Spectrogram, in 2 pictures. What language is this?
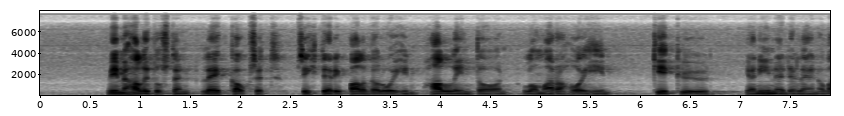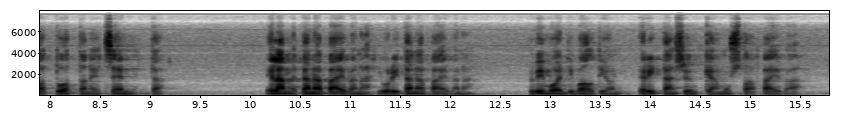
Finnish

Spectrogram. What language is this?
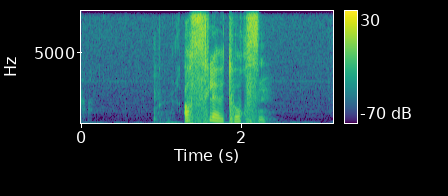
Norwegian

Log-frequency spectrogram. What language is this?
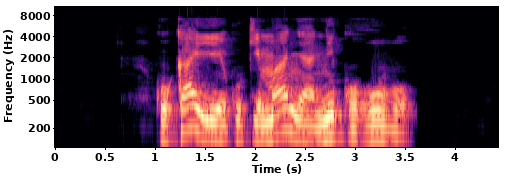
Taita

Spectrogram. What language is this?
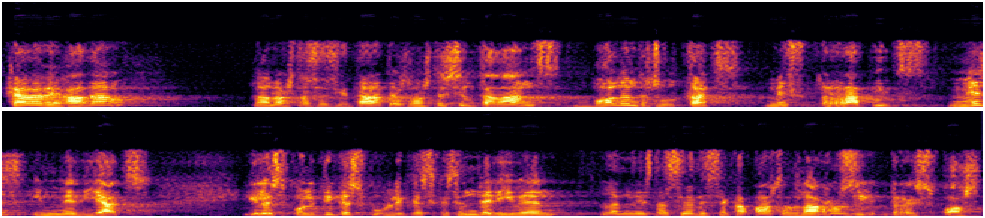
Catalan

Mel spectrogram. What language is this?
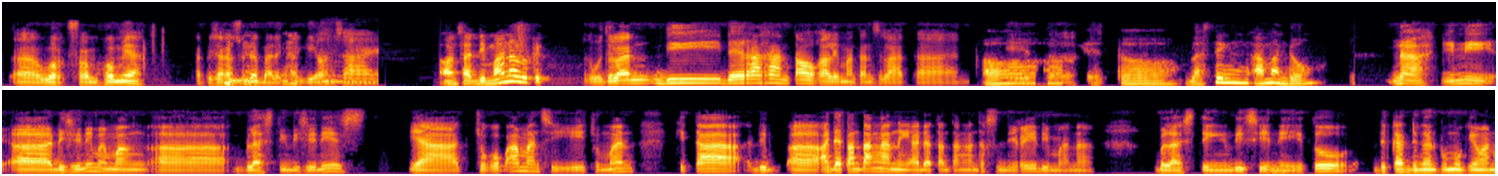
Indonesian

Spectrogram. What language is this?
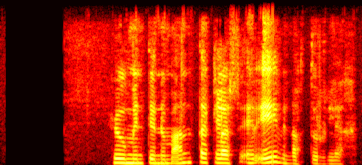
Icelandic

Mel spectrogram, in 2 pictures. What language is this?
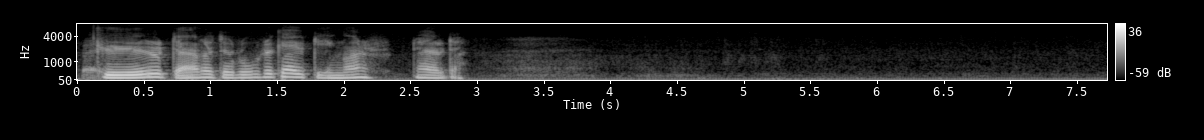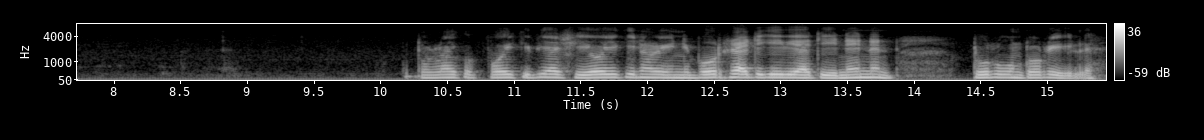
Finnish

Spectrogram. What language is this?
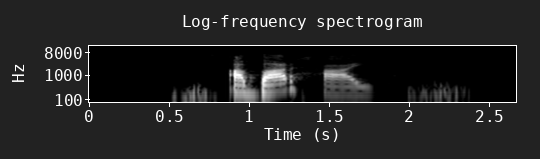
Abkhazian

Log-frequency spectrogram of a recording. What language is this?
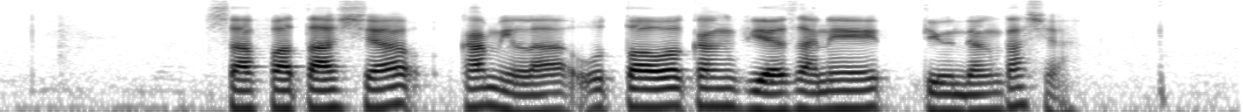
Javanese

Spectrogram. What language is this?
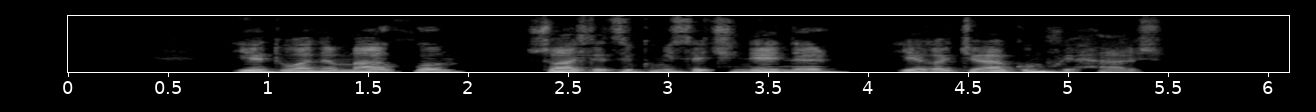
Kabardian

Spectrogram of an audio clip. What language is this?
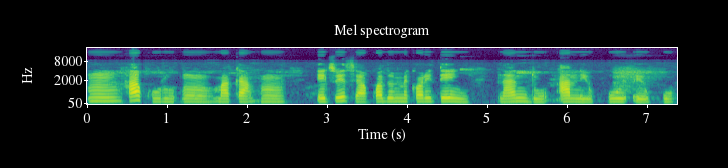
Igbo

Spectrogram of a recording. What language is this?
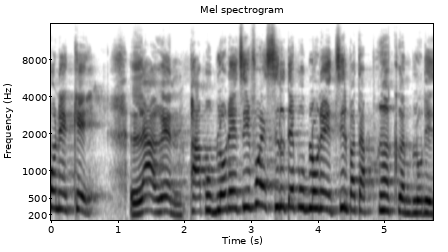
French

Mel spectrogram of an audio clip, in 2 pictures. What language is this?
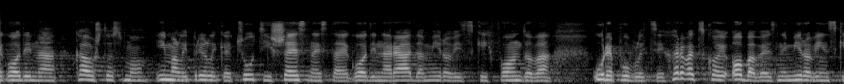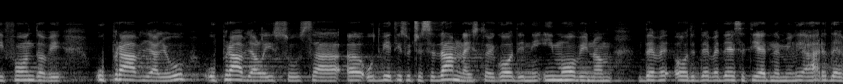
Croatian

